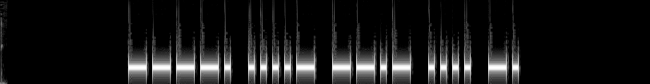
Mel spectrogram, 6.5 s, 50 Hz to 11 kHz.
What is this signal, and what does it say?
Morse code, heard as a keyed tone, about 20 wpm, 700 Hz. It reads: 94QHN
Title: Code Groups - 5 Letter:Numbers - 20wpm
